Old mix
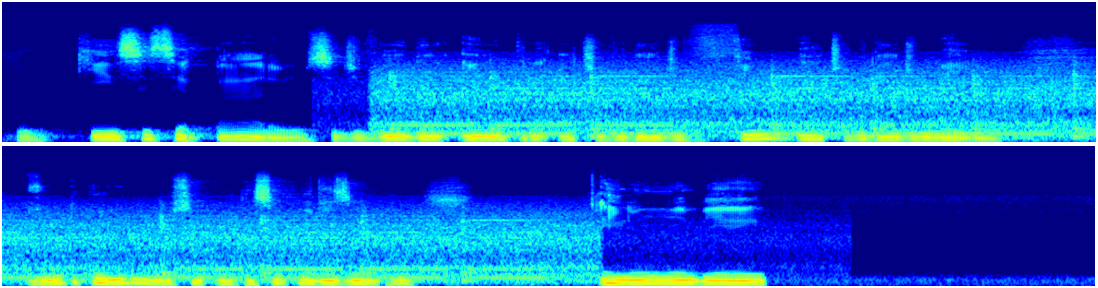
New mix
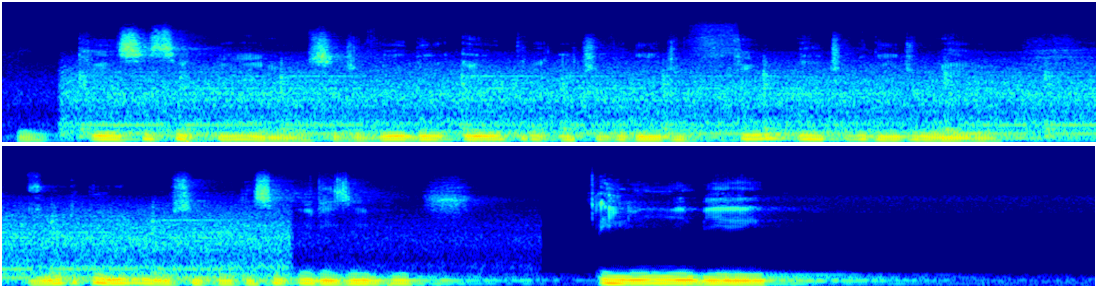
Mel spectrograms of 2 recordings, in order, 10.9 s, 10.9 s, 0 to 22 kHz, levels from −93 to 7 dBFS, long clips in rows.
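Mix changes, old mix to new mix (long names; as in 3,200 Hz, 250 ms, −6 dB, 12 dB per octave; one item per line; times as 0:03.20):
background: entry −1.55 s
reverb: on, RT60 1.8 s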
